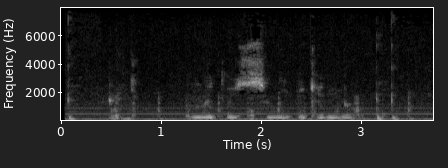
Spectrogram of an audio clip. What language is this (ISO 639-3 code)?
jpn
